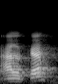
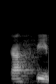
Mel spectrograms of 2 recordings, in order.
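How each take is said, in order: First: The word ends on h, with no f. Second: The word ends on f followed by an i vowel. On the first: "bukan Al-Kah" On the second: "Boleh sih kalau menyebutkan surat Al-Kahfi"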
